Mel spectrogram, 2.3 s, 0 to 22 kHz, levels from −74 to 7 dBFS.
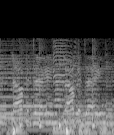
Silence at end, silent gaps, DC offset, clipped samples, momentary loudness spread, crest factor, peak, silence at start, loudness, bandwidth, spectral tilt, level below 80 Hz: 0 s; none; under 0.1%; under 0.1%; 2 LU; 14 dB; 0 dBFS; 0 s; -14 LUFS; 8 kHz; -4.5 dB/octave; -22 dBFS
